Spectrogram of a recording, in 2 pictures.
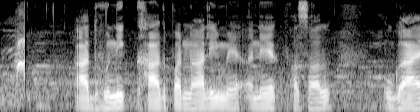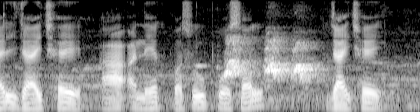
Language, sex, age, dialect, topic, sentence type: Maithili, male, 25-30, Eastern / Thethi, agriculture, statement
